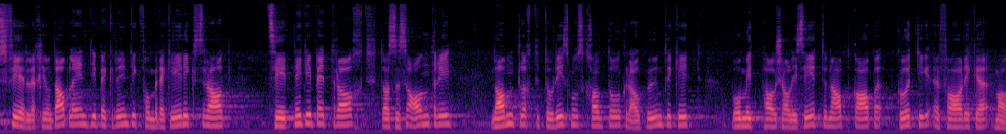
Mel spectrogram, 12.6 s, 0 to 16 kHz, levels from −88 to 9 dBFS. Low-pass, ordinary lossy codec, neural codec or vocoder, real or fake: 14.4 kHz; none; none; real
